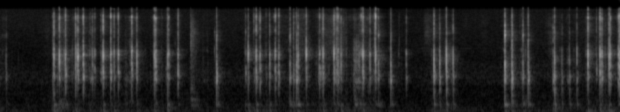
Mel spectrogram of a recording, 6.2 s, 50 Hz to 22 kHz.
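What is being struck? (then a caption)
Mechanical keyboard, aluminium case with ABS keycaps. Fingertips type on a full-size custom Matrix Ablex Penpen mechanical keyboard with an aluminium case, ABS keycaps and Tealios V2 linear switches. Quick bursts of crisp, bright, clacky keystrokes come in fast runs, with short pauses between them. Each keystroke is dry and dies away almost at once, with very little low thump.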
